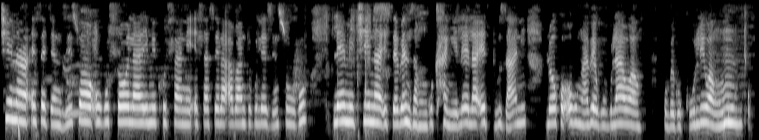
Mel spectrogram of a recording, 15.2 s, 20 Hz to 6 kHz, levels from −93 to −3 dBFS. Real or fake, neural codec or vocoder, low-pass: real; none; 5.4 kHz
